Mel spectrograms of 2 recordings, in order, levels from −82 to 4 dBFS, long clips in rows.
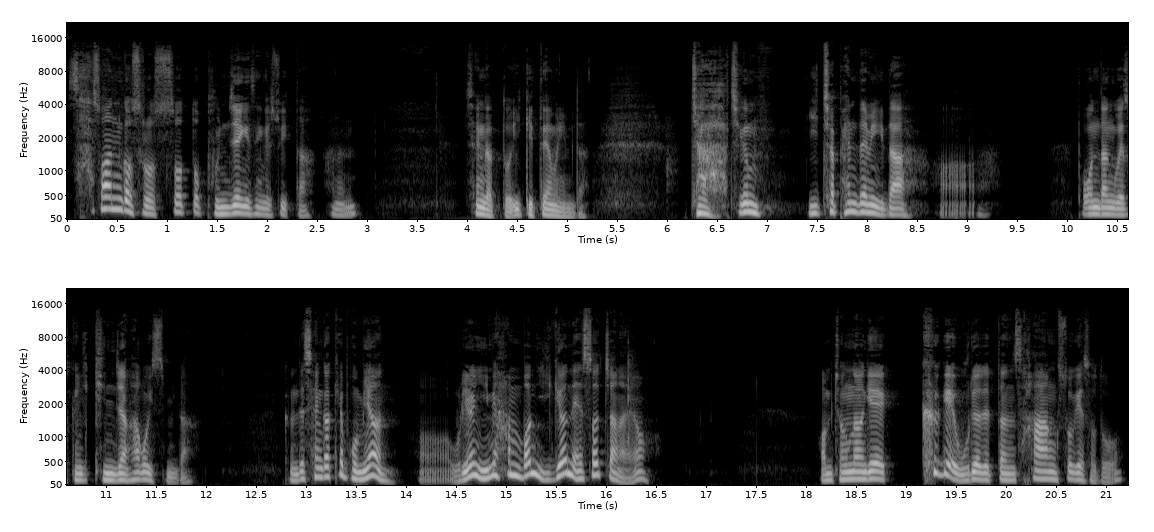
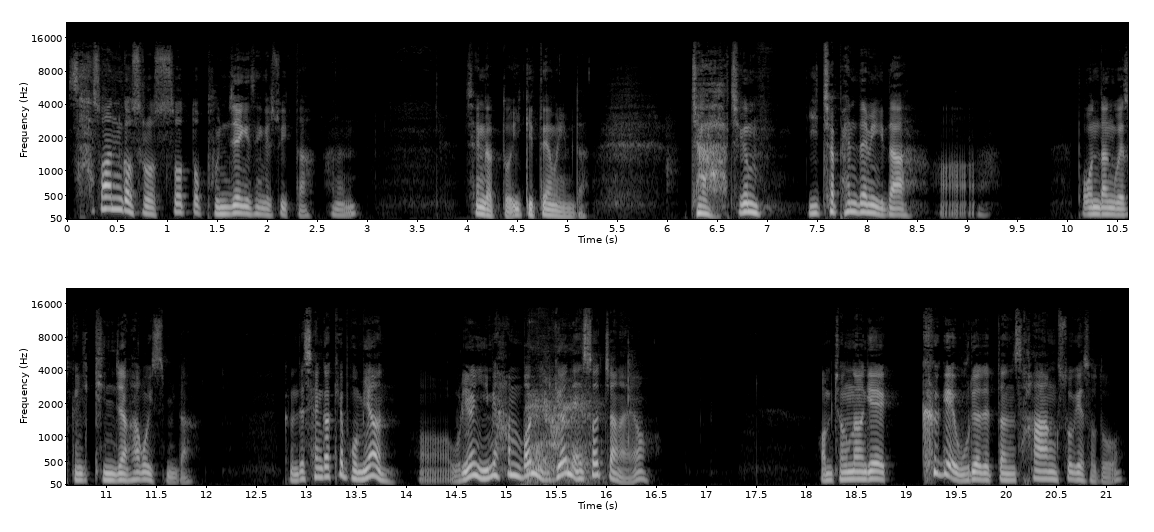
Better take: first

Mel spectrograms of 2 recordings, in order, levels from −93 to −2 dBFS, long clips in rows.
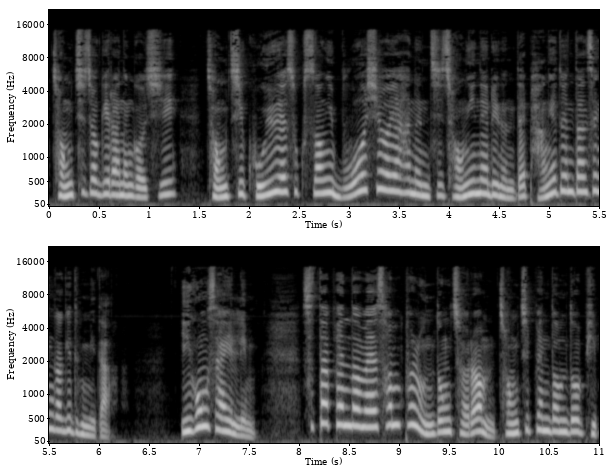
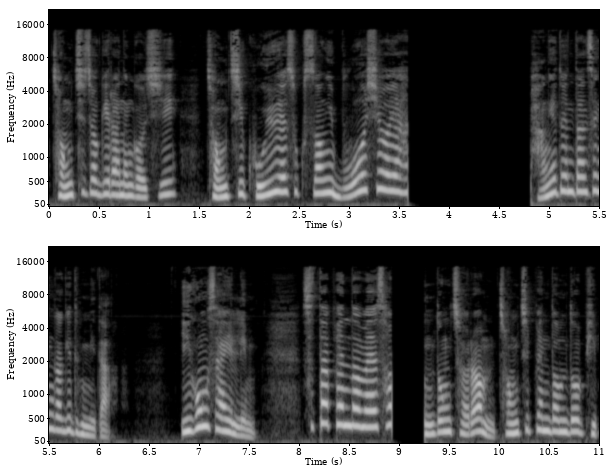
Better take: first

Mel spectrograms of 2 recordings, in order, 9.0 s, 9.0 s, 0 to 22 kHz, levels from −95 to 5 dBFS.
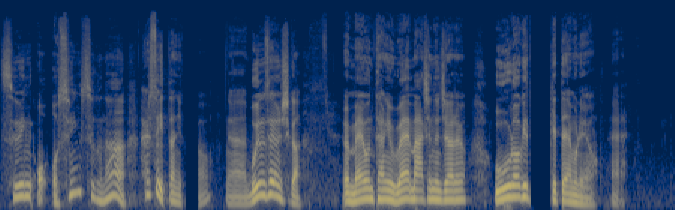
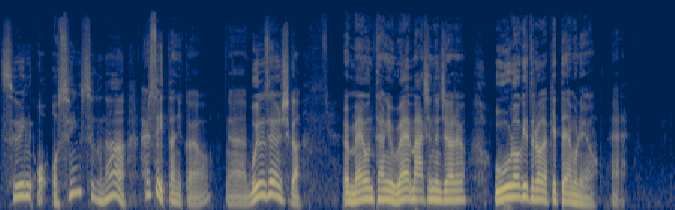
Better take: second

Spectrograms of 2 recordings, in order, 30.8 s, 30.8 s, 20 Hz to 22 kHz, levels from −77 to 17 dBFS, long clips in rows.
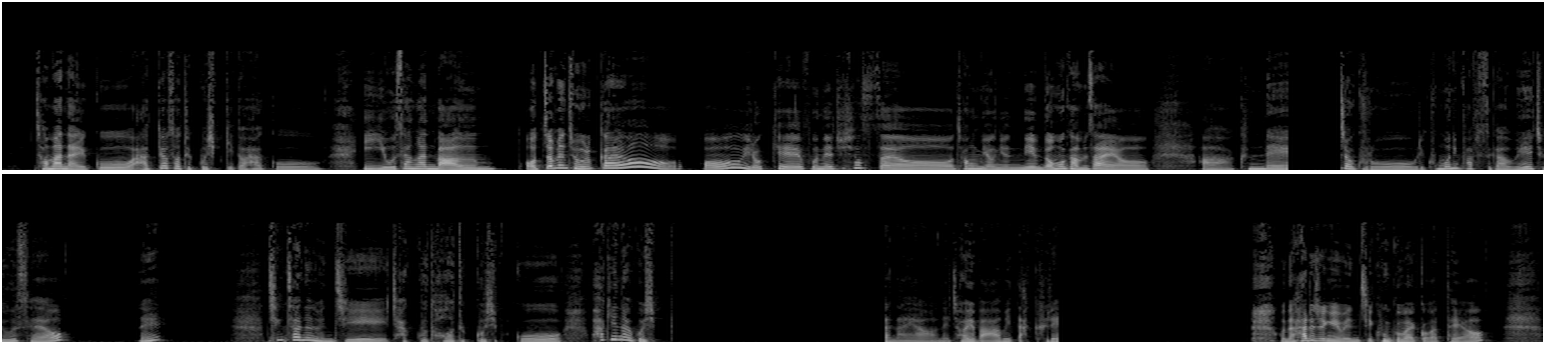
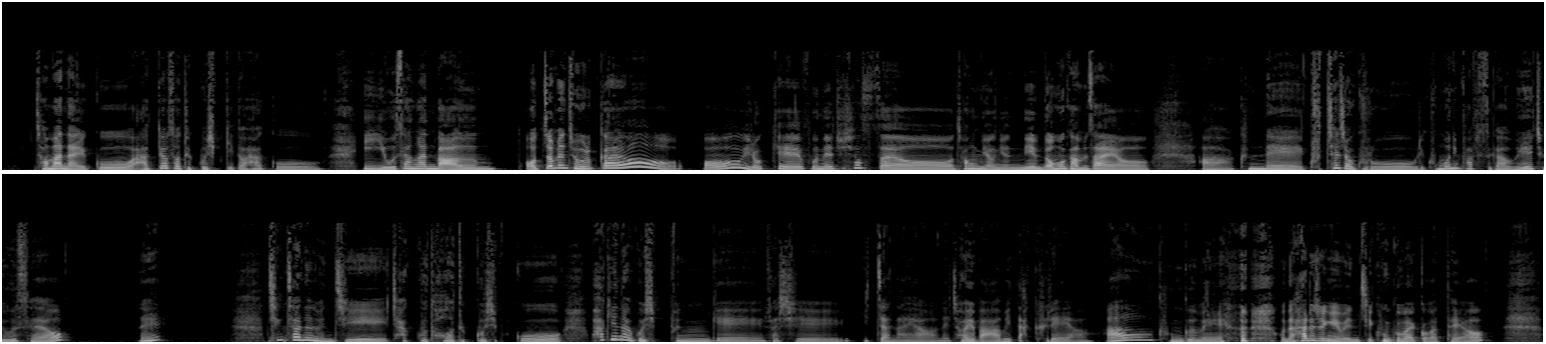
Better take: second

